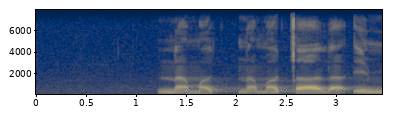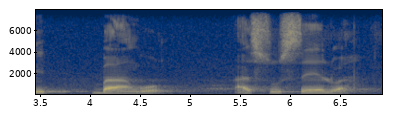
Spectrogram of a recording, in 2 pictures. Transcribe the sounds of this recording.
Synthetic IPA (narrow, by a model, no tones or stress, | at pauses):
namaǀalaʔemiɓaŋɡʱɔ̰ | a̰susɛːlwa̰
